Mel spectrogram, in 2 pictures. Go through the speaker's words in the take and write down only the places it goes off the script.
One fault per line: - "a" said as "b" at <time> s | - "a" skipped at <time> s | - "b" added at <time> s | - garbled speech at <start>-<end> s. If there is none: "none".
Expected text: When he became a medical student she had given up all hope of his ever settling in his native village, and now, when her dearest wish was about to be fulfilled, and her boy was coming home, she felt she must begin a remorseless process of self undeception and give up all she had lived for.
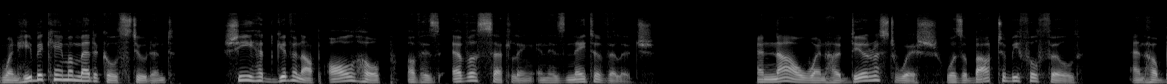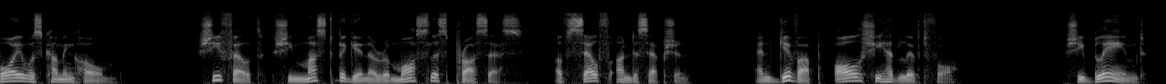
- "She blamed" added at 22.3 s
